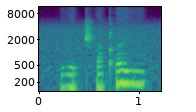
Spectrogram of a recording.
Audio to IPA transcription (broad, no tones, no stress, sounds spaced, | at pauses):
ð ʏ ʔ t͡ʃʼ ə qʼ y m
